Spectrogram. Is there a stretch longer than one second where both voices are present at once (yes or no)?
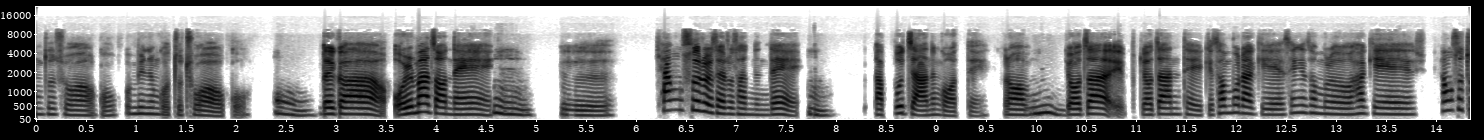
no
